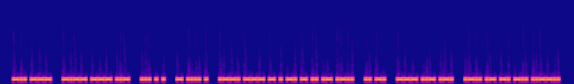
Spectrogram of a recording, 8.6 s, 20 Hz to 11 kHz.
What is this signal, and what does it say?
Morse code, heard as a keyed tone, about 46 wpm, 700 Hz. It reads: DO YOU SEE THE POTENTIAL IN OUR LAND?
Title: Sentences from Top 1000 Words - Review Part 4 - 45wpm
